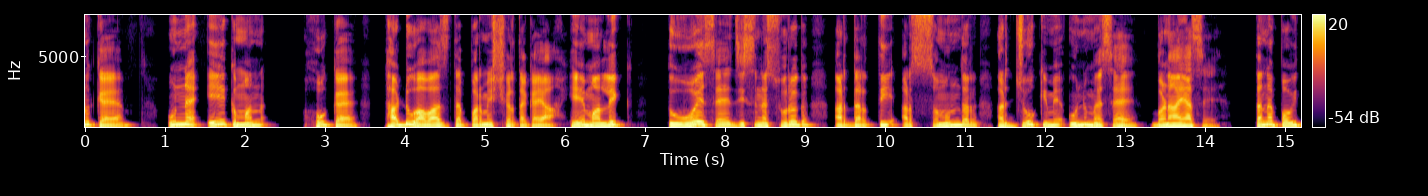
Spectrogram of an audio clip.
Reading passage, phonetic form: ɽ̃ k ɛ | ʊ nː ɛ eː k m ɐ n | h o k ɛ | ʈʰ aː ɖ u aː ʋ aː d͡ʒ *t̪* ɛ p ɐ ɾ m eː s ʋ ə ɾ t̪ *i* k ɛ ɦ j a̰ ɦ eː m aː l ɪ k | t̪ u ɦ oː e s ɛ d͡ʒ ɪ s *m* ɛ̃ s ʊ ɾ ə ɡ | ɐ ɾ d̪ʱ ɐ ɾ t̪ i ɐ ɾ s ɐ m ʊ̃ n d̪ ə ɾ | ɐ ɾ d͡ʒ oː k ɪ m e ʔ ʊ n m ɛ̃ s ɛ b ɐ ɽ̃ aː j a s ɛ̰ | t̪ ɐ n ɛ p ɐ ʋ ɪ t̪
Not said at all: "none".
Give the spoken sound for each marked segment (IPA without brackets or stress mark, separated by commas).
t̪, ɛ, n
